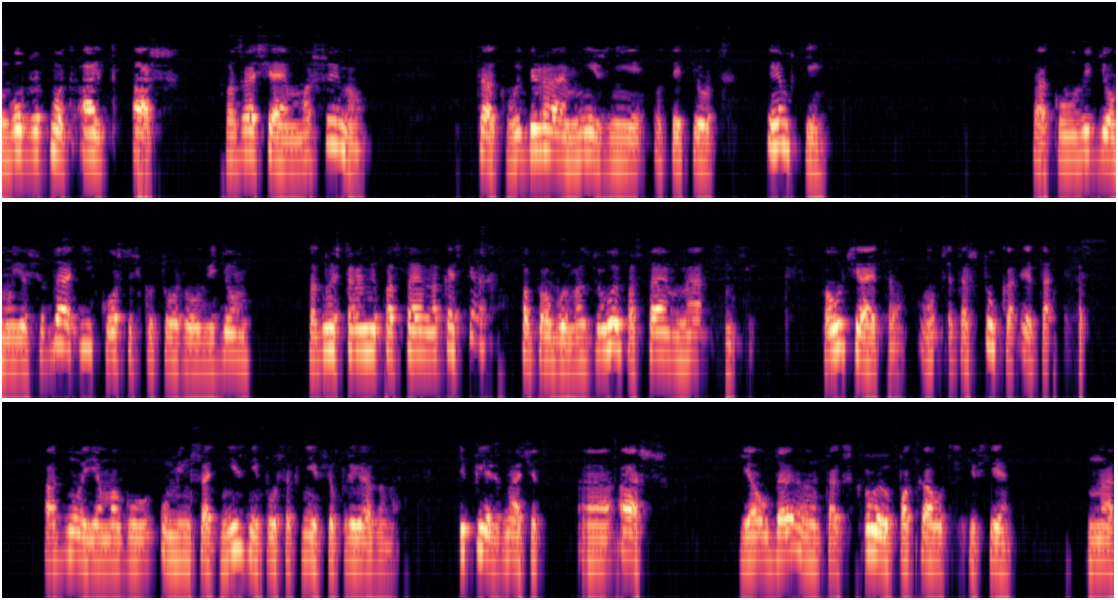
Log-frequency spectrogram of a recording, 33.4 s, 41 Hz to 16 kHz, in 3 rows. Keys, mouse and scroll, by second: 1.6 alt+h, 4.8 click, 6.0 click, 7.1 middle drag, 8.5 drag, 9.8-10.9 drag, 13.5-15.0 drag, 15.4-16.1 shift+middle drag, 18.5 click, 25.0-25.8 shift+middle drag, 26.5 click, 30.0 click, 31.1 middle click, 31.5 shift+middle click, 32.5 click.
